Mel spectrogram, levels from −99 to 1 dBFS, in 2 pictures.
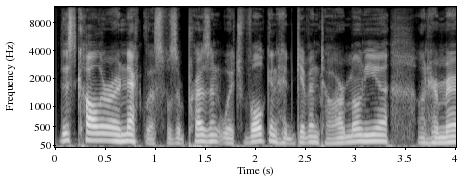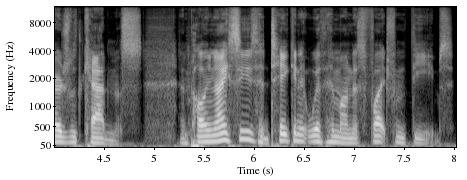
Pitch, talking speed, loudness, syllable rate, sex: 130 Hz, 225 wpm, -20 LUFS, 6.4 syllables/s, male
